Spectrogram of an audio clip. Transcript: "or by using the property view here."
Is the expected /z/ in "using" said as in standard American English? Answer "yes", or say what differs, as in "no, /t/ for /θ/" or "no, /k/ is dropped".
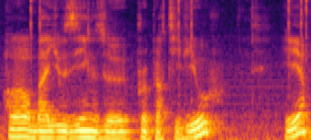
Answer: yes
